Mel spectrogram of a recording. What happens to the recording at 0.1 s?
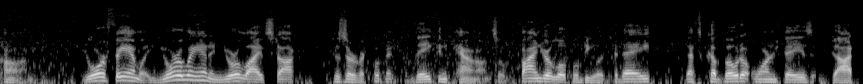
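At 0.1 s the background has fallen to near silence dotted with twinkling specks. This is overdone noise removal, present throughout the clip: an overly aggressive reduction stage shuts down individual frequency bands near its noise estimate, taking quiet speech detail with them.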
